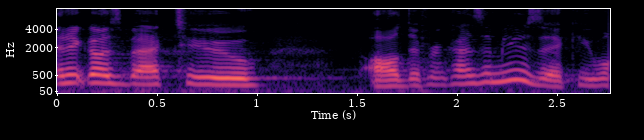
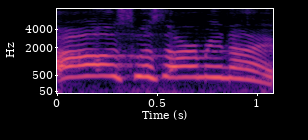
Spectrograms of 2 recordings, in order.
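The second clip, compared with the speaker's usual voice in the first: shouting, higher; 13 semitones higher than usual. Guessing a phrase while wearing headphones, yelling. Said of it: "sorry, I'm still yelling".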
